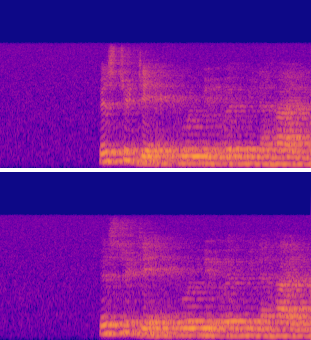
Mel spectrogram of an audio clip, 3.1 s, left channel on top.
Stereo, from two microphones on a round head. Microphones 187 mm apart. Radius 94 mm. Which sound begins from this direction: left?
A woman speaking, at 1.0 s.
